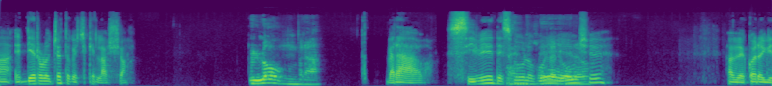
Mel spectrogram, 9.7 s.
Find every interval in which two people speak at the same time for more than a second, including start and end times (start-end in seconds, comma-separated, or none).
6.3-7.5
